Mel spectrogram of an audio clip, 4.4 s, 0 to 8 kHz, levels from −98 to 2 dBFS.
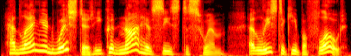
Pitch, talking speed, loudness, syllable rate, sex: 180 Hz, 220 wpm, -17 LUFS, 4.9 syllables/s, female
